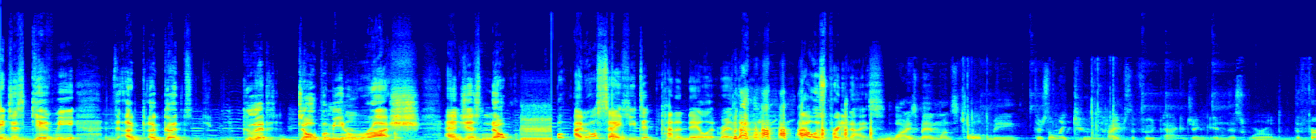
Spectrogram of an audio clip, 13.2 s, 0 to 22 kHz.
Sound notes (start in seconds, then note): 5.2 buzzer rings; 7.3 laughs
